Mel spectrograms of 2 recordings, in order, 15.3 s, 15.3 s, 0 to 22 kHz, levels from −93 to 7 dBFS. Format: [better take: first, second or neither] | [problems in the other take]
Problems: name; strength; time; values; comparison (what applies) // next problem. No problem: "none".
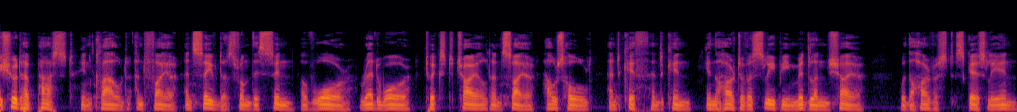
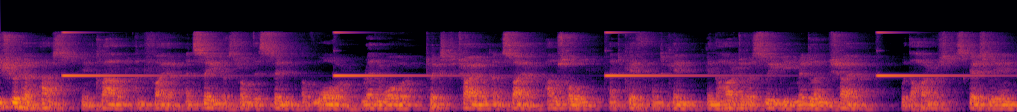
first | background sound (Glockenspiel); 7 dB below the speech // room echo; dies away in 1.1 s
